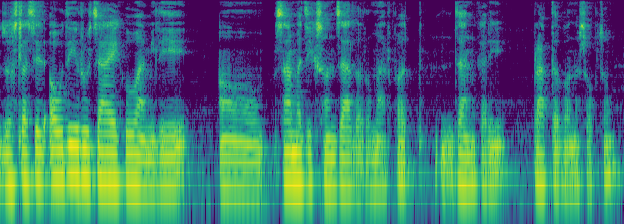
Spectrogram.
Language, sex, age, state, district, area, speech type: Nepali, male, 18-30, West Bengal, Darjeeling, rural, spontaneous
